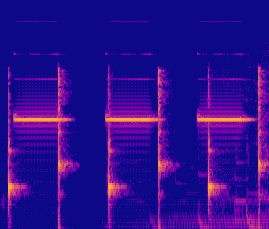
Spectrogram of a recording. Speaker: great job that's the fire safety sound it's a smoke alarm if you hear that sound stop what you're doing choose the best way out of the room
